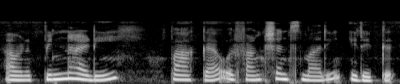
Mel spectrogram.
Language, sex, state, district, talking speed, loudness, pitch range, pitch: Tamil, female, Tamil Nadu, Nilgiris, 105 wpm, -13 LUFS, 200-240 Hz, 210 Hz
